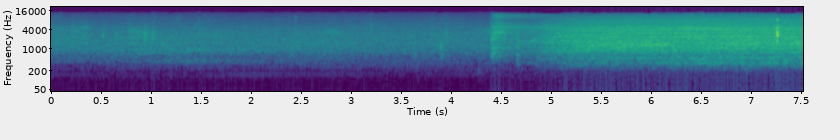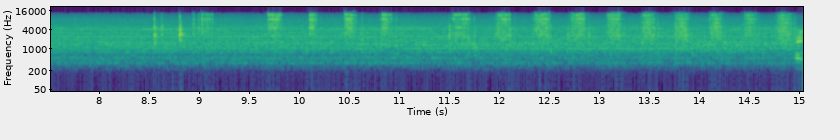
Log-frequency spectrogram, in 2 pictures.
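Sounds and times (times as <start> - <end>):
hand ratchet clicking: 8.8 - 15.0.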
